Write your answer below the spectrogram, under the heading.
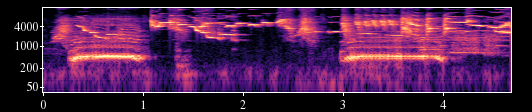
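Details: Oriental magpie-robin in breeding condition, wanting to mate, at a Cirebon breeder: two harsh, nasal, droning notes bracket a run of high thin whistles and quick twittering.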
